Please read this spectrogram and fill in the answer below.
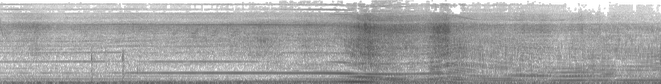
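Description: Radio-controlled model helicopter flying, its motor and rotor giving a steady whine that sags and wavers in pitch as it manoeuvres. About halfway through come two loud rotor whooshes a second apart as it passes close.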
